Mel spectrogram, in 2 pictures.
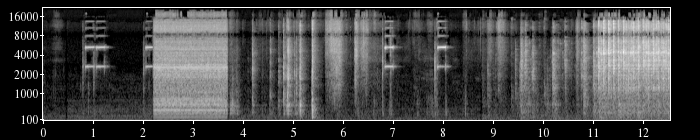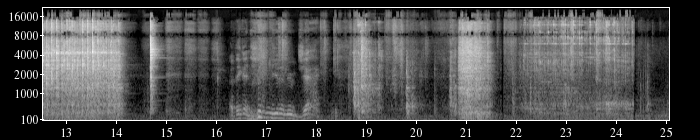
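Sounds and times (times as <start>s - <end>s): power tool motor running: 2.2s - 3.7s.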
